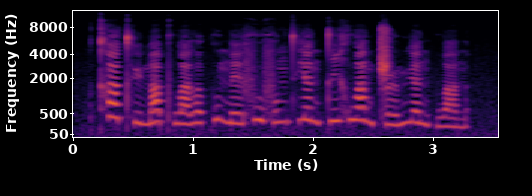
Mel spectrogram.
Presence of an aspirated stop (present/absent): present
